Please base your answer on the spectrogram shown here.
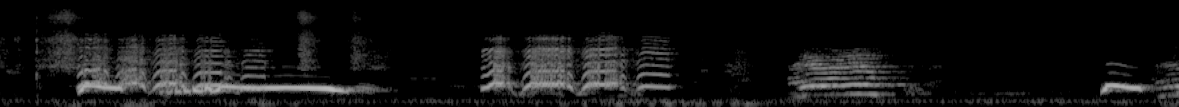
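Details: Caged pet doves at home answering their owner's calls, noisy enough to stop morning sleep; a long rolling coo opens, followed by voice-like bursts and a final short coo.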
